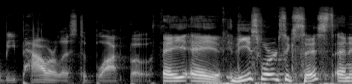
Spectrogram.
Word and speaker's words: AA: AA. These words exist, and it's the way you would say the letter A.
